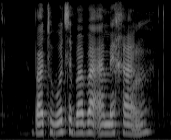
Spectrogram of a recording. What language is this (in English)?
Tswana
